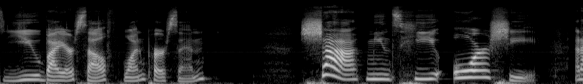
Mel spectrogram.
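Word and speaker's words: siya: so it's just you by yourself one person Sha means he or she and I want to point out that sha is gender neutral that means you have to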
